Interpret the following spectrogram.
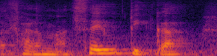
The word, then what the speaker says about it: farmacéutica: Y vemos también que pronunciamos más fuerte, por así decirlo, la E y no la U, si no pronunciaríamos farmacéutica.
